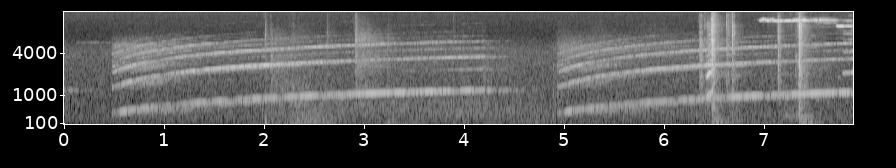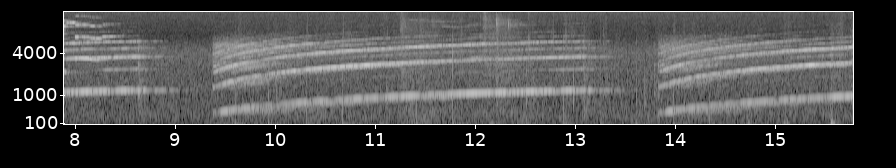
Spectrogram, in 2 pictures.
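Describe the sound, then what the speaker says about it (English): A school alarm wailing in the video game Life is Strange: Remastered, four rising siren sweeps repeating every few seconds, moderately distant, with faint clatter between cycles. "please turn off that alarm since that's your job"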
